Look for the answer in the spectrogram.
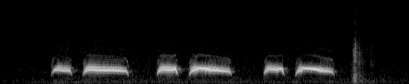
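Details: A spotted dove recorded at a trapping spot in Gia Lai's Central Highlands repeats three short-long pairs of soft, low coos at an even rhythm, followed by a single sharp click.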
